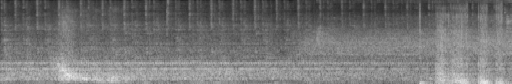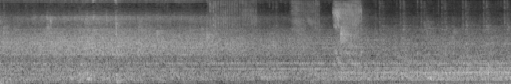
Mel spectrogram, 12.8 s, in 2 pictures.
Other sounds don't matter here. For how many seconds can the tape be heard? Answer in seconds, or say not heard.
5 s.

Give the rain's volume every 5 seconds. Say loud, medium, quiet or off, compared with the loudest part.
medium, loud, medium.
